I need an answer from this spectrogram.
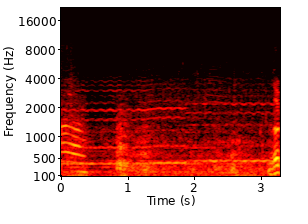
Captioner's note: thunder rumbling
